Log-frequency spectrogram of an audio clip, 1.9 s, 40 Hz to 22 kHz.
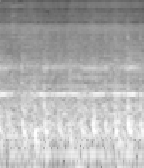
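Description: A treadmill runs at a 3 mph walking pace with a steady motor hum and a soft, rhythmic thump of footfalls, close and continuous.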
